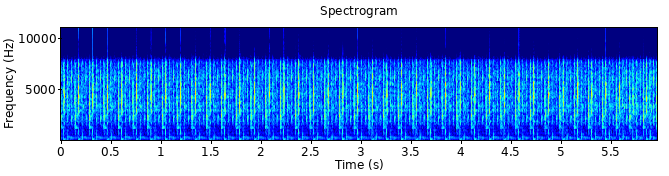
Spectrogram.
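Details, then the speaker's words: Lister LD1 single-cylinder diesel on a chilly 5–6° morning after a fuel filter change: thumps about seven beats a second, clattery, slightly irregular. Rough running; owner still suspects the injection system. "but I reckon we still got a problem with the uh the whole inject sy's not quite right"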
